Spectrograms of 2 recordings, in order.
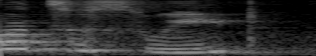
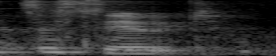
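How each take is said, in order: First: The word sounds like sweet. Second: The word sounds like suit. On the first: The speaker calls it right. "even though I know it's a suite" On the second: The speaker calls it wrong. "I always call them suits"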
